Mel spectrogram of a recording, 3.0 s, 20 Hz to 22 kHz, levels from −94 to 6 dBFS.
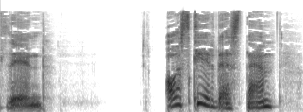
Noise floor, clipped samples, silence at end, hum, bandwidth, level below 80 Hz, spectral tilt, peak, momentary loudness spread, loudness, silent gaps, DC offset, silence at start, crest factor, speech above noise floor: -81 dBFS; under 0.1%; 0.3 s; none; 15 kHz; -56 dBFS; -3 dB/octave; 0 dBFS; 7 LU; -16 LUFS; none; under 0.1%; 0 s; 18 dB; 65 dB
